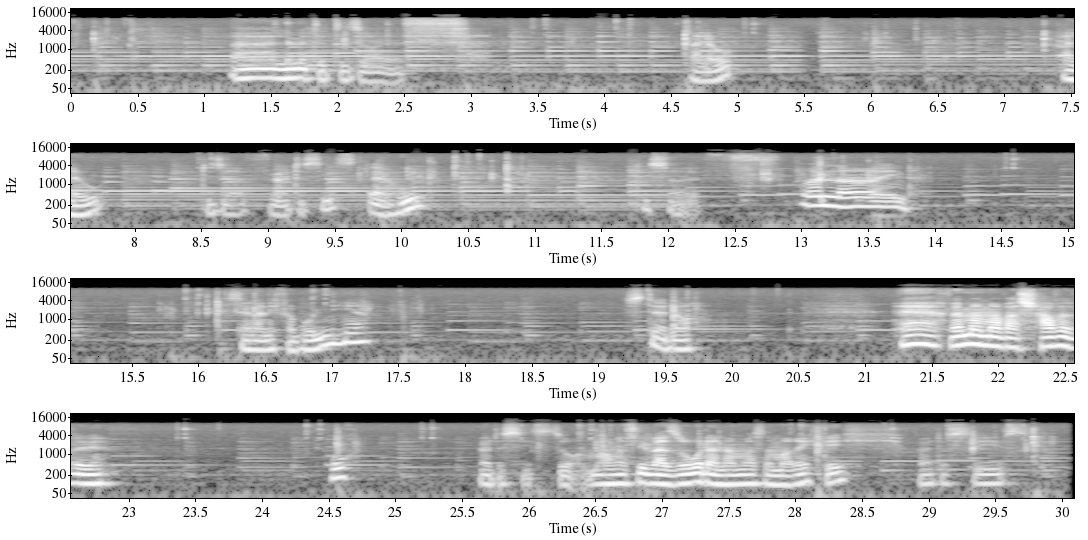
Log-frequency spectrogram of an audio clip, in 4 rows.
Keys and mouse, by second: 0.2 click, 0.8 x, 2.6 a, 5.2 x, 6.2-6.8 middle drag, 7.9 x, 9.2-11.1 middle drag, 10.7 ctrl+z, 11.1-12.6 drag, 11.4 x, 13.6 ctrl+z, 14.2 x, 16.5-17.1 drag, 16.7 f, 17.1 a, 18.1 g, 20.2 x, 24.9-28.5 drag, 25.2 x, 27.2 f, 28.8 x.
